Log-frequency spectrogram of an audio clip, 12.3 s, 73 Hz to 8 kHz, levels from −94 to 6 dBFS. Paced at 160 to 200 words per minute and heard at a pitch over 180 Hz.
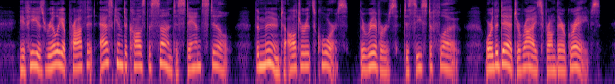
Yes: average, 170 wpm; high, 190 Hz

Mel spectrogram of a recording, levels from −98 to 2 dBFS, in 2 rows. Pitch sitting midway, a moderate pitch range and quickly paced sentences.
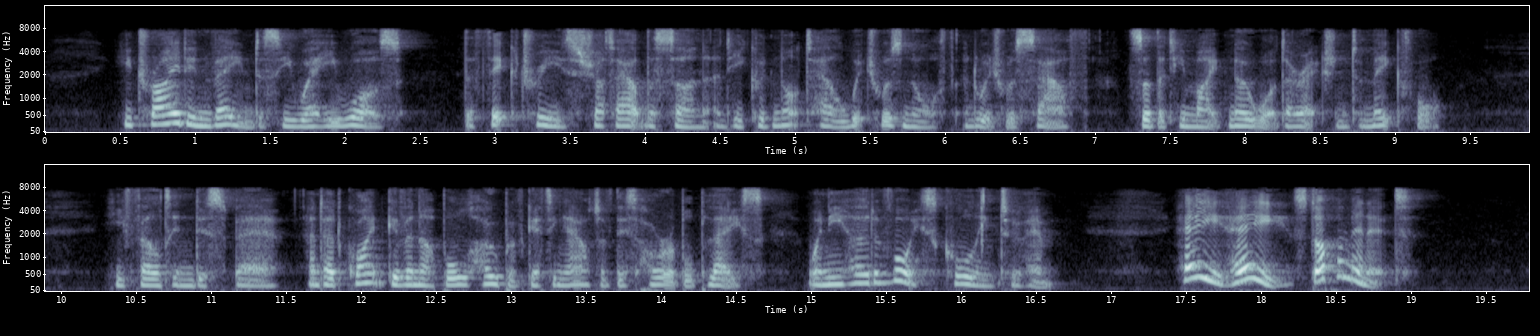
No: high, 195 Hz; average, 3.4 semitones; fast, 210 wpm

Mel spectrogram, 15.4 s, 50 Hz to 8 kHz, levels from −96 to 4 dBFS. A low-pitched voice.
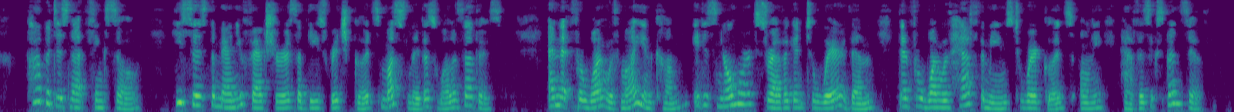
No: medium, 180 Hz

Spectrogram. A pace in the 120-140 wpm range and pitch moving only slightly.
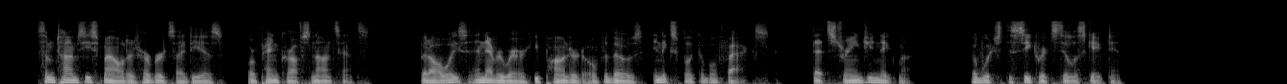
Yes: slow, 135 wpm; narrow, 1.8 semitones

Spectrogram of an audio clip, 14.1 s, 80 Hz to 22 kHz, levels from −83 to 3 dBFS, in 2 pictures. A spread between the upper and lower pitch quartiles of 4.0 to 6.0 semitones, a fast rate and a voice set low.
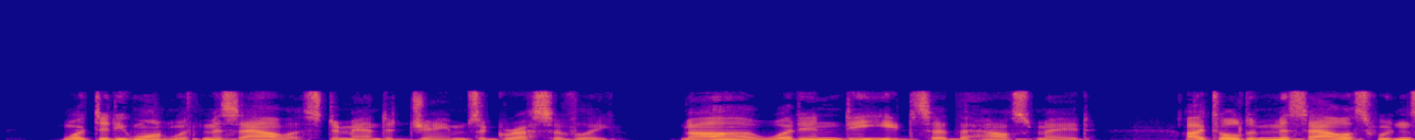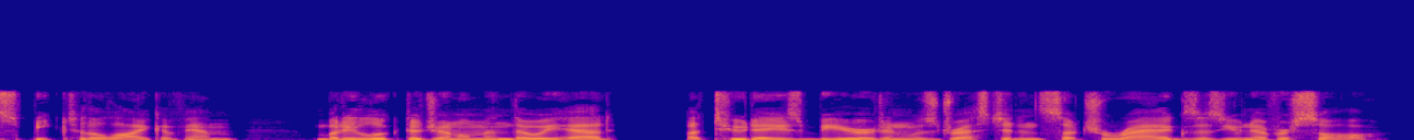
Yes: average, 4.5 semitones; fast, 210 wpm; low, 105 Hz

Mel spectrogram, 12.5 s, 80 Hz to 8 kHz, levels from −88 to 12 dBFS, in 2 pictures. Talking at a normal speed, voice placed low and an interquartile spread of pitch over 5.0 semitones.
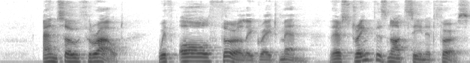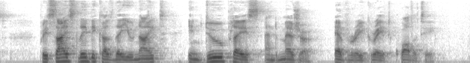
No: slow, 130 wpm; low, 115 Hz; wide, 5.6 semitones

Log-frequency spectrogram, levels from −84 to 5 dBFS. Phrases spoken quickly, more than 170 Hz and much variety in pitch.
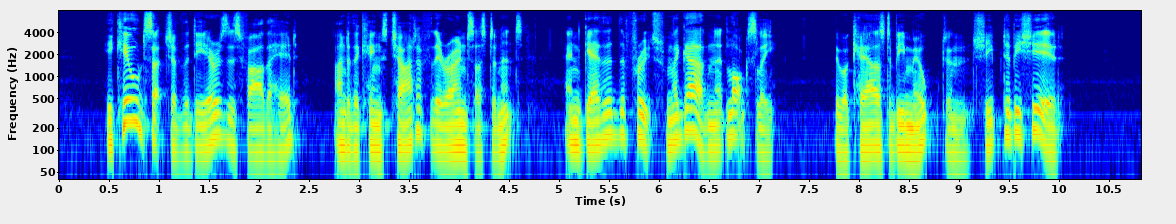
No: fast, 210 wpm; low, 115 Hz; wide, 6.3 semitones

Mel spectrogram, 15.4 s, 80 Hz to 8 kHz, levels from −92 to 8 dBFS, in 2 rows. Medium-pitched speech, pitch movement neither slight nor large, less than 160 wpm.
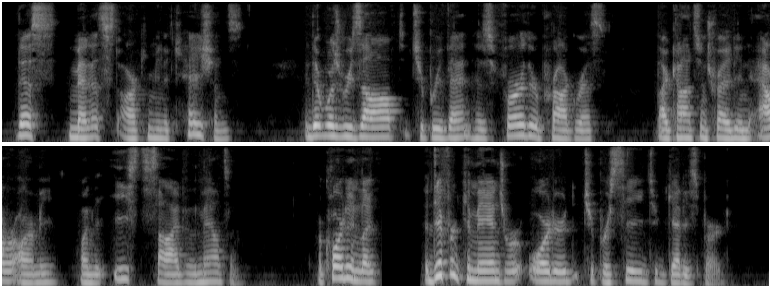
Yes: medium, 150 Hz; average, 3.1 semitones; slow, 135 wpm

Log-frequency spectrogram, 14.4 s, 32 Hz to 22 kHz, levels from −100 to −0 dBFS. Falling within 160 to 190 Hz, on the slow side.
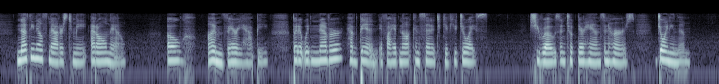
No: medium, 185 Hz; average, 160 wpm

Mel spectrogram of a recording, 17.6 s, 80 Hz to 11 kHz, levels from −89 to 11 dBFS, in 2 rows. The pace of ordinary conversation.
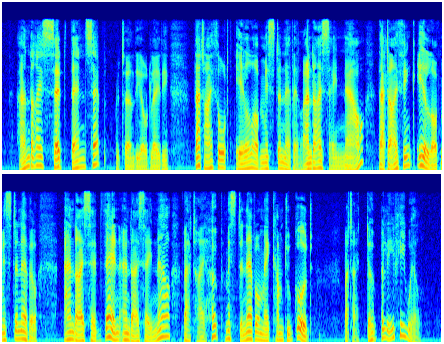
Yes: average, 170 wpm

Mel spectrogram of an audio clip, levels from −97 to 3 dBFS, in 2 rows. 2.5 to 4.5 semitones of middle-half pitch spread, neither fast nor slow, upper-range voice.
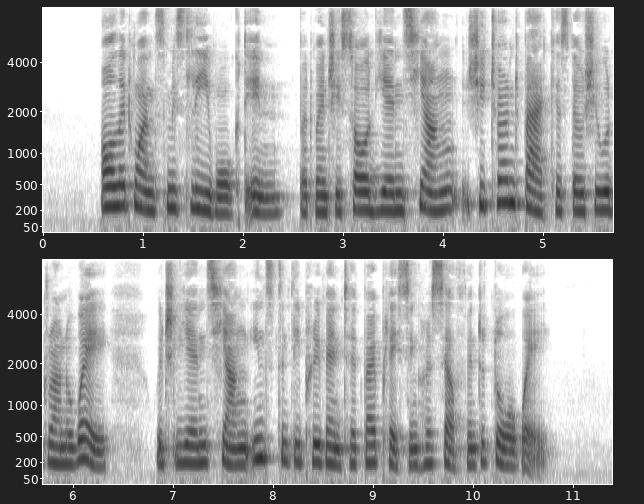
Yes: average, 2.9 semitones; average, 175 wpm; high, 195 Hz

